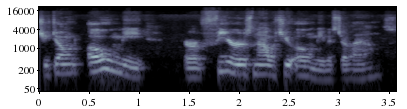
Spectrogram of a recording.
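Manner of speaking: high-pitched, fully committed, dramatic delivery. Comparing two actors' versions of a scene, imitating Ralph Fiennes' dramatic delivery. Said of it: "going for it".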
